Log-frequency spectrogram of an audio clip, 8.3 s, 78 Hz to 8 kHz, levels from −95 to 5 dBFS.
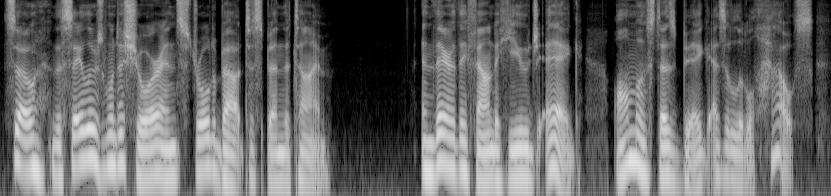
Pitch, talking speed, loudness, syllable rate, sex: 125 Hz, 190 wpm, -17 LUFS, 5.2 syllables/s, male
